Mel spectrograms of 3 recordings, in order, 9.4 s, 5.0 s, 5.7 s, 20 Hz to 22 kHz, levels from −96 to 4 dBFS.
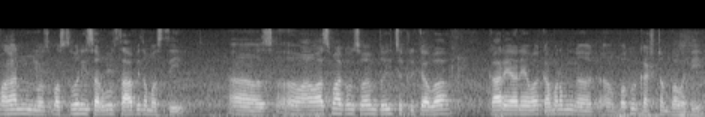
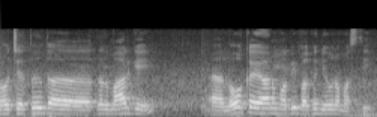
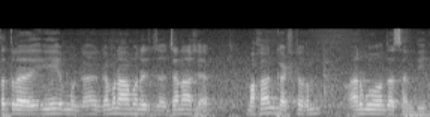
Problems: constant background noise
